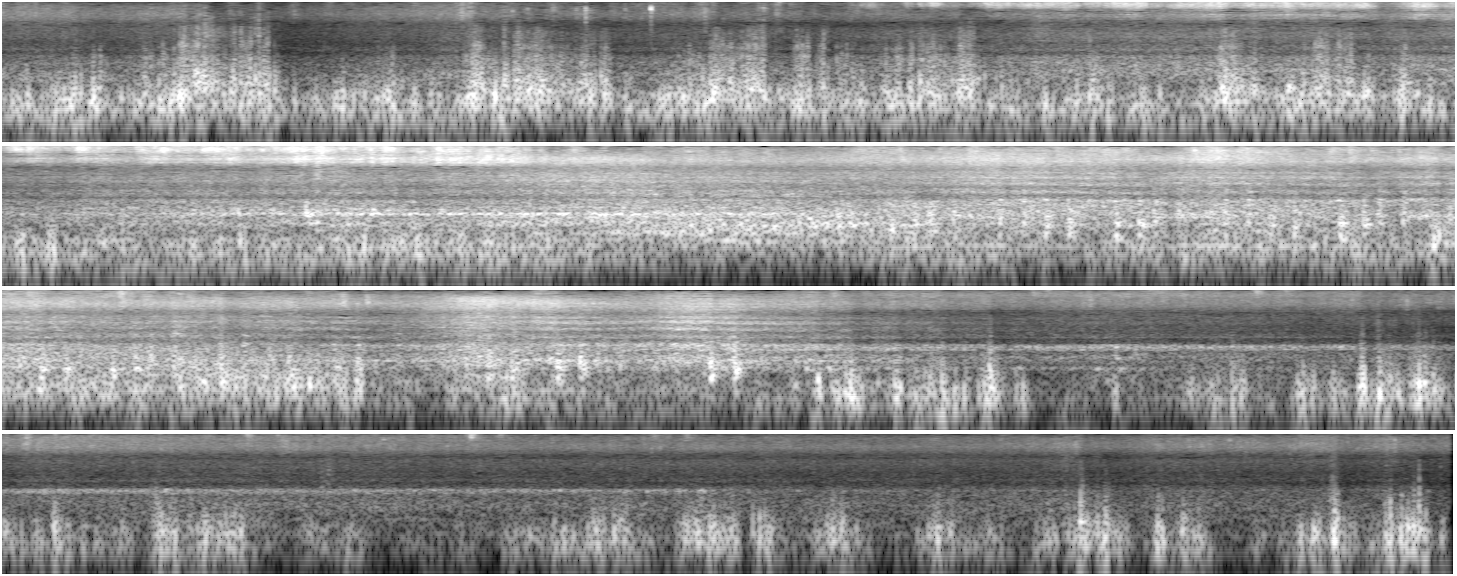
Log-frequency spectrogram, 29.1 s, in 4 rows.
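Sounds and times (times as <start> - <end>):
train rolling over rail joints: 0.4 - 27.8.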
